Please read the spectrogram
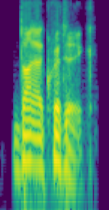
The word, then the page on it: diacritic: British English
